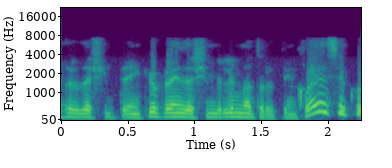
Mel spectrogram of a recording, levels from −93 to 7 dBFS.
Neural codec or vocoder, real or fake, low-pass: none; real; 7.2 kHz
